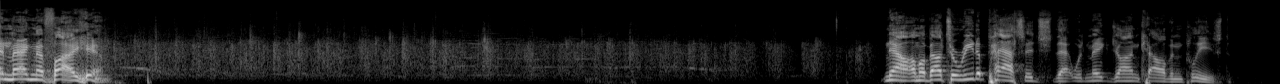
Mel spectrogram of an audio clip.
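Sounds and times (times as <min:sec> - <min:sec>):
speech: 0:00.0 - 0:01.2, 0:08.8 - 0:12.4
audience clapping hands: 0:00.0 - 0:08.8.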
